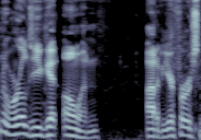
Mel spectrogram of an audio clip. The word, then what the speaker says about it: Eoghan: And my mom chose Eoghan, which is Irish. And so that's where the pronunciation comes from.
